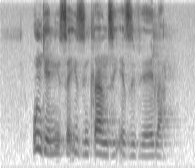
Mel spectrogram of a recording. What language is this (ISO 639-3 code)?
zul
